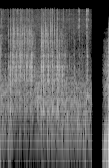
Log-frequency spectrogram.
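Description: Metal ratchet of a tie-down strap rattling and clicking irregularly as it is handled, with webbing sliding. It cuts off suddenly to silence near the end.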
